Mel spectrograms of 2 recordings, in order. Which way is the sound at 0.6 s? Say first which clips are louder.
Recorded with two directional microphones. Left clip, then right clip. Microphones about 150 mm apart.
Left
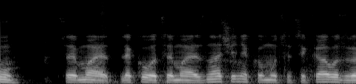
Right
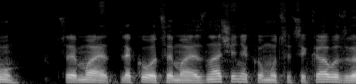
Right 4 dB; 50° right (ahead or behind).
